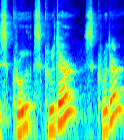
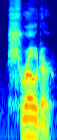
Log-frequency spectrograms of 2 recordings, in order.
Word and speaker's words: Schroeder: And this judge, how is the pronunciation? Scruder? Is it? Am I butchering his last name? Anyway, he Schroeder. demanded the prosecution. Oh, sorry, Schroeder.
